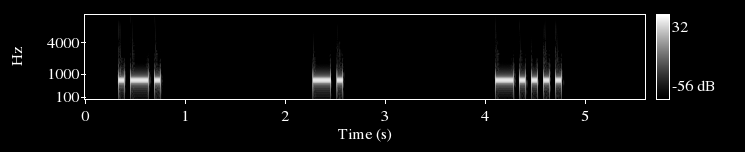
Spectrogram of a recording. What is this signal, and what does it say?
Morse code, heard as a keyed tone, about 20 wpm, spaced as for 5 wpm, 700 Hz. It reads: RN6
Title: 243 Lesson 39e - Letter z - Three Characters 20wpm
